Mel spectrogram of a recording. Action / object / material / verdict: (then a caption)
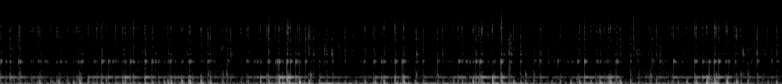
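tap / hard plastic water bottle / hard plastic / none. A hard plastic water bottle is tapped close up in a quick, continuous patter of short, dull knocks. The sound is mostly low, with a steady hollow tone running underneath.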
